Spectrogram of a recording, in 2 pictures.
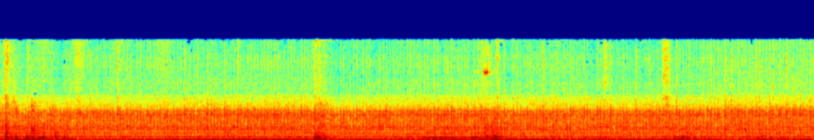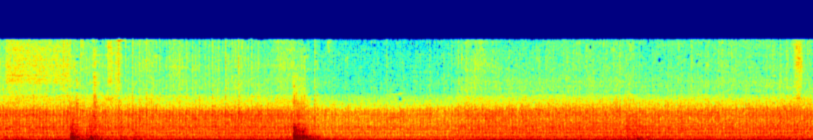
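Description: Hydraulics whine as a loader bucket lifts and tilts.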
